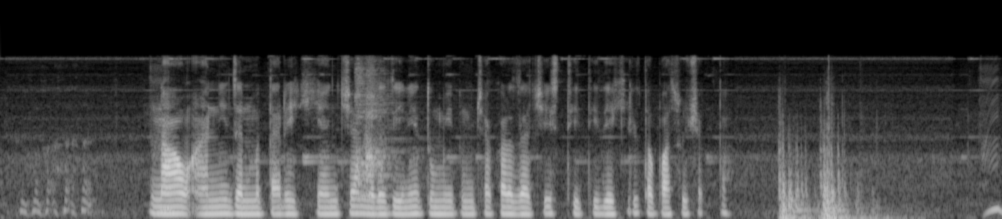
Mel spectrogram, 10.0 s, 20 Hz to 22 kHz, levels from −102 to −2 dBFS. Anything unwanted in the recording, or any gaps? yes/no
yes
